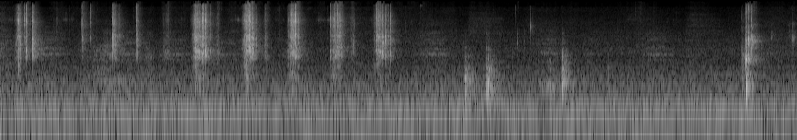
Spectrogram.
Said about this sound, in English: We'll add a little salt and pepper.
